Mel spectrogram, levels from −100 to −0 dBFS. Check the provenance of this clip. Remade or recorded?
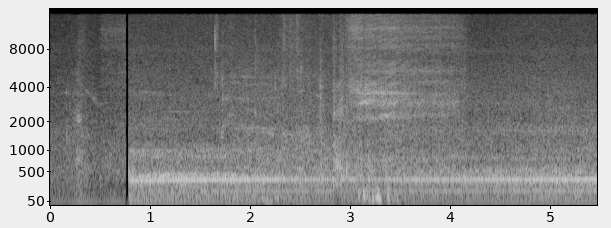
recorded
